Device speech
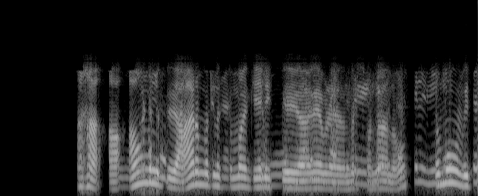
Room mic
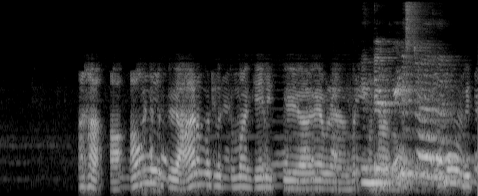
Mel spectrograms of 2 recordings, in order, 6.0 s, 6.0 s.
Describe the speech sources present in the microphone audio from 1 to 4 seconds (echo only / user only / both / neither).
echo only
